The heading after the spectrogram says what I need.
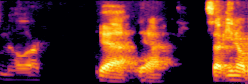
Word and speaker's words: Millar: No, I know, I've said Millar, but it's Millar.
